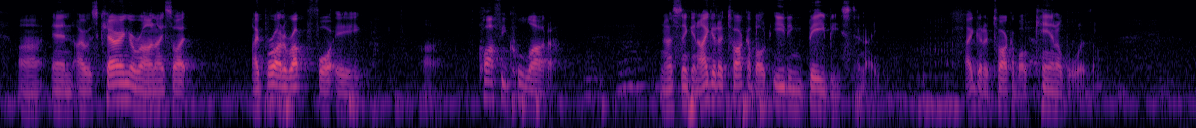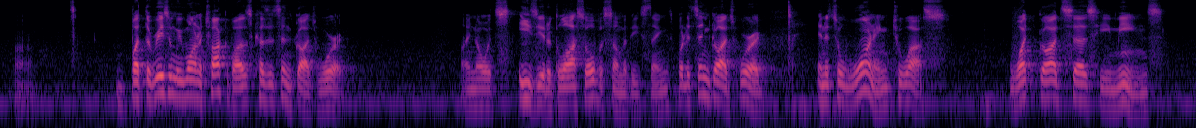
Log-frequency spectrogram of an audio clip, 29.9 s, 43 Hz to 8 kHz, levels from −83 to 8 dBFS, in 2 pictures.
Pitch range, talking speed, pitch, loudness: 110-140 Hz, 150 wpm, 120 Hz, -38 LUFS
